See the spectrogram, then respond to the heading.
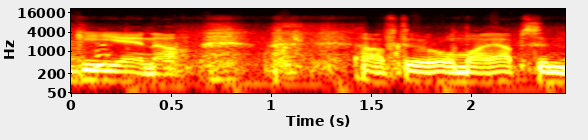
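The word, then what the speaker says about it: Guillena: Okay, so we've finally made it to Gaena, Giena Giena. I think I think we're going to settle on that pronunciation, Giena.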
